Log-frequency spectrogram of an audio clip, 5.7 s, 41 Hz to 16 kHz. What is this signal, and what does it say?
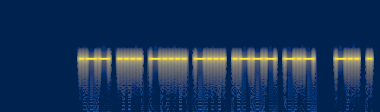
Morse code, heard as a keyed tone, about 25 wpm, 700 Hz. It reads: WH6BJK DE
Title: USA Callsign DE Callsign 25wpm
